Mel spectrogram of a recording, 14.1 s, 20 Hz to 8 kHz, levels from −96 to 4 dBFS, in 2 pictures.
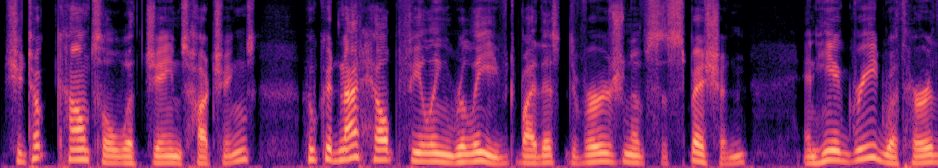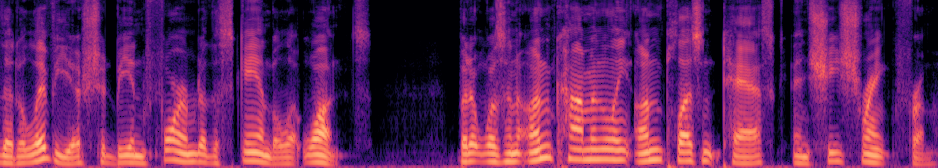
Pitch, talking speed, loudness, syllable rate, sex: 135 Hz, 190 wpm, -18 LUFS, 5.2 syllables/s, male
